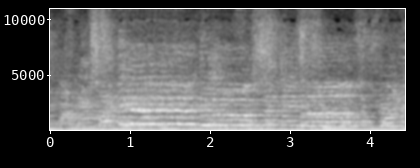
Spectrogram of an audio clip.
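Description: Voices singing a slow hymn in long held notes.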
